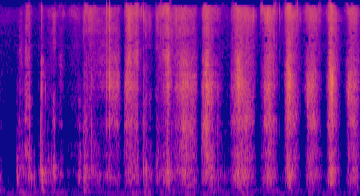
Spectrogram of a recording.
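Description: Long nails scratch and tap along the leather side and laces of a single hollow white leather figure skate boot with a blue blade guard, held in the hands. The result is a quiet, irregular series of dry, raspy scrapes and soft taps, each fading quickly.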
